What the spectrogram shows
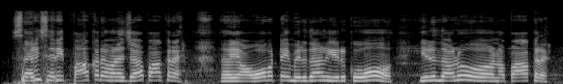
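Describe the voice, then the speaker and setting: A man's voice: high voice, steady tone, fairly quick, smooth, close to an everyday voice. A man voicing a mild young husband in a cartoon, placating his mother and wife, with a Tirunelveli Tamil accent. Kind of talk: cartoon voice acting.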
